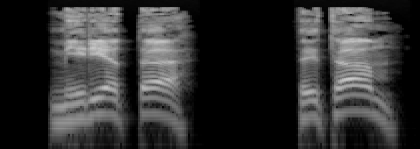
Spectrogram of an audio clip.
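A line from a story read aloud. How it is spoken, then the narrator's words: Loud repeated calling. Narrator (Russian): громко спросил он 3-4 раза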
